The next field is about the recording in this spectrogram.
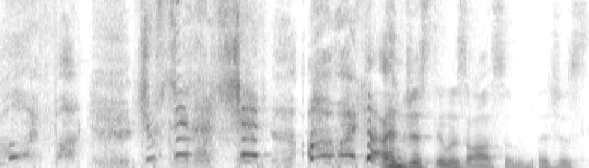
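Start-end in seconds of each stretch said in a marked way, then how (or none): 0.0-2.6 mock thrilled, super happy, hyped-up excited gush. Retelling own reaction while playing a game: imitating own happy screaming. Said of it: "me screaming and, like, not angry, but, like, just, like, super happy".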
